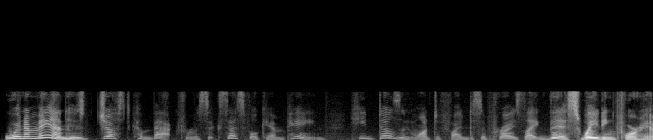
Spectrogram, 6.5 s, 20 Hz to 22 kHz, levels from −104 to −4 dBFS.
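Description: From 1.02 s to 6.49 s, automatic gain rising: the gain control, answering an input that dropped about 17 dB when the talker moved away near half a second, lifts its gain by about 10 dB. Voice and room noise swell together gradually.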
